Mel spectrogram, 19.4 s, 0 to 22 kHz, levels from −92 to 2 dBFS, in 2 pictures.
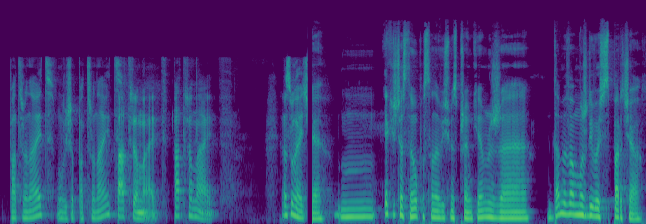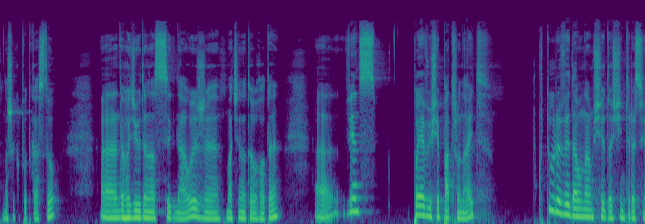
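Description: Until 4.69 s the speech sounds dull and slightly quieter, with nothing above 7.6 kHz. An 80 ms gap precedes "mm jakiś czas temu". The input likely switched from a poorer device.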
